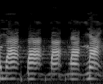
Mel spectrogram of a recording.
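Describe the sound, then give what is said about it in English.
A voice imitates the car horn of a driver behind at a stoplight in Atlanta, with five quick, nasal honks in a steady rhythm, each short blast loud and buzzy, with brief gaps between them. “make out until the person behind you honks the horn”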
